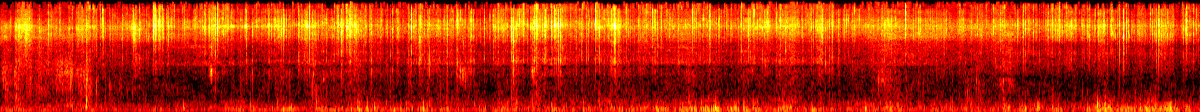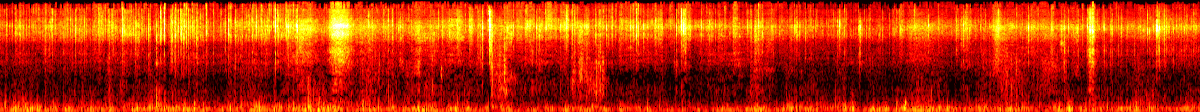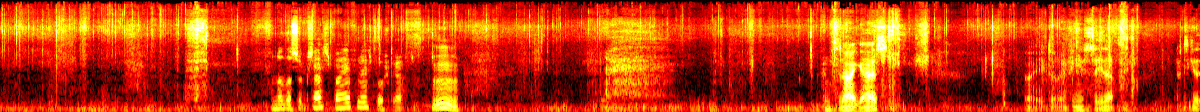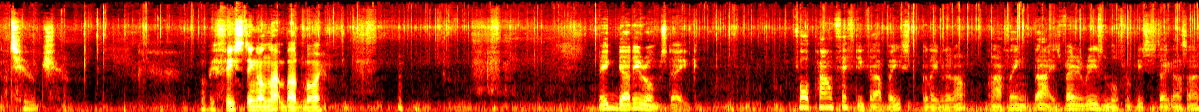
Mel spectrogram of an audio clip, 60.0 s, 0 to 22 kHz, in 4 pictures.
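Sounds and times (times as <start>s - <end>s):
rustling with crackles: 0.0s - 59.9s
faint low rumble: 16.6s - 52.5s.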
